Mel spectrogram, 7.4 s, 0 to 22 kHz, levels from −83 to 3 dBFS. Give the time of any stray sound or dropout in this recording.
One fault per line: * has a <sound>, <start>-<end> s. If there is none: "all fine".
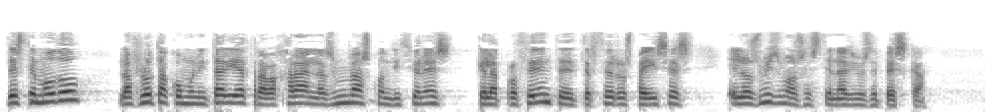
all fine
